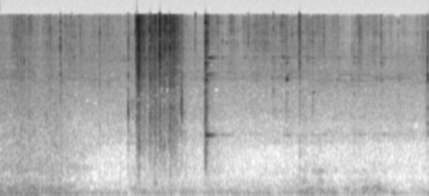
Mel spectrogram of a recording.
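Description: Small hard objects clinking and scraping. A short crunching rasp comes about a second in, then one sharp clink with a brief ring, then a few faint ticks.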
